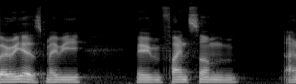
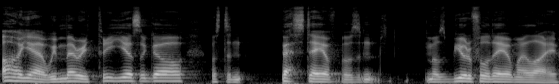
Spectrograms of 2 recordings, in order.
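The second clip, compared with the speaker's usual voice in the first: super excited, gushing, bubbling over with excitement; 2 semitones higher than usual. Acting out a wife recalling their wedding: imitating someone super excited. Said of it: "super excited".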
